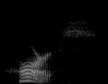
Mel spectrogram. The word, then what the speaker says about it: horse: né Horse Horse Horse importante o h ele nunca vai ter o som de R E o r a maioria das vezes não vai ter o som do h né então Horse não é rse Horse é Horse que é semelhante ao R do Brasil né Por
